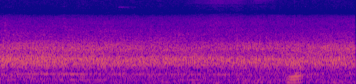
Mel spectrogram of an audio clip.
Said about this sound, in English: although you hear a lot of background, the traffic's getting more and more, but it's Saturday morning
